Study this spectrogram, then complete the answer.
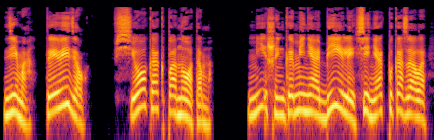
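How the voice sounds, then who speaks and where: A woman reading an audiobook, voicing an angry, jealous young man who shouts crude accusations, recorded dry. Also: medium pitch, lively intonation, measured pace, dry recording.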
